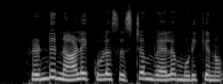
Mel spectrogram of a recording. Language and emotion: Tamil, sad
